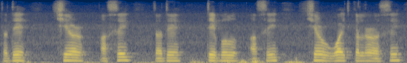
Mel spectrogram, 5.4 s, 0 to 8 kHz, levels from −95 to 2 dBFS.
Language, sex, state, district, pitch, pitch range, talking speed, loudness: Nagamese, male, Nagaland, Dimapur, 130 Hz, 115-140 Hz, 120 wpm, -20 LUFS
